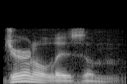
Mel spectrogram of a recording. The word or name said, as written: journalism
